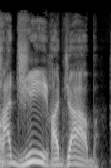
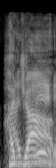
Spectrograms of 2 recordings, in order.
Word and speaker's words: hijab: Hijab. – Hijab.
